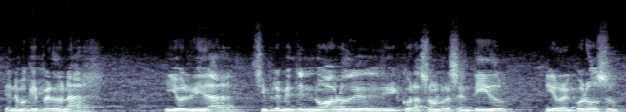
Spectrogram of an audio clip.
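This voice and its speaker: A man's voice: a little high, fairly even intonation, normal speed, fairly bright tone, a little hiss or hum. A male pastor preaching a sermon, firing rhetorical questions at the congregation and calling for amen. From Uruguay. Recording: roomy, slightly dull church recording.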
